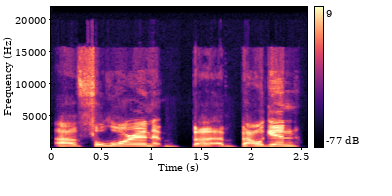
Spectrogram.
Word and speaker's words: Folarin Balogun: And I wanted to ask you, and I'm going to possibly mispronounce his name because I'm not great with it, but Folarin Balogun.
